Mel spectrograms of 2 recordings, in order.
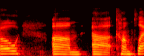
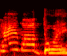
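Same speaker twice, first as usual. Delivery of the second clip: very high put-on pet dog voice. Retelling the dog in a cone bumping into things: voicing her dog. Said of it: "So she's just like".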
